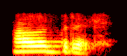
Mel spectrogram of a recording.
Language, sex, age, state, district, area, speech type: Kannada, female, 60+, Karnataka, Belgaum, rural, conversation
